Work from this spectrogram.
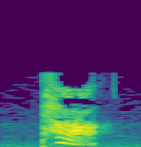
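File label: "怕", Mandarin Chinese; chinese-flashcards; hsk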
